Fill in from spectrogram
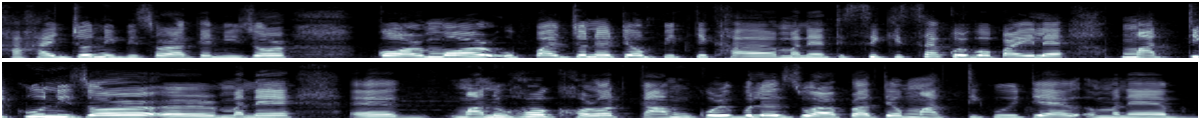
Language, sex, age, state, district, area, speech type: Assamese, female, 18-30, Assam, Golaghat, rural, spontaneous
